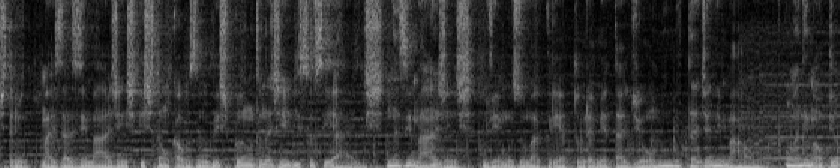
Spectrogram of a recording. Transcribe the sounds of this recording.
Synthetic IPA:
st̪ɾiʊmɐzɐzimaʒẽj̃sɪʃt̪ɐ̃w̃kawzɐ̃nd̪ʊespɐ̃nt̪ʊnɐzhed͡ʒɪsosiajsnɐzimaʒẽj̃s | vẽmʊzũmɐkɾiat̪uɾɐmet̪ad͡ʒiõnmit̪ad͡ʒɪanima̰w | ũanimawpio

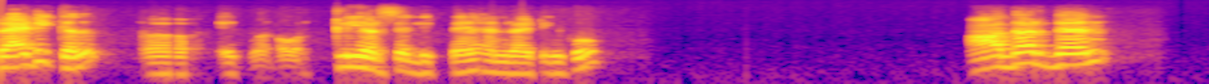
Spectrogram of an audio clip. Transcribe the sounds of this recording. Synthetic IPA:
ɾɛːɖɪkəl | eːk̚ɔ̰ːɾkliːjəɾselɪk̚ʰt̪eɦɛ̃ɦɛ̃ːnɾaɪʈɪ̃ŋɡko | aːd̪əɾd̪ɛ̃n

